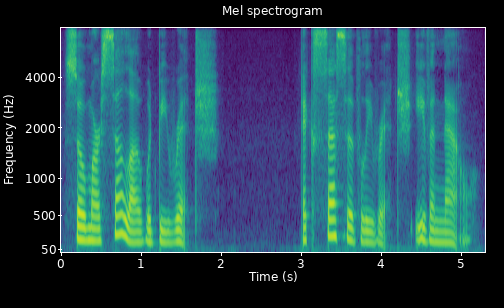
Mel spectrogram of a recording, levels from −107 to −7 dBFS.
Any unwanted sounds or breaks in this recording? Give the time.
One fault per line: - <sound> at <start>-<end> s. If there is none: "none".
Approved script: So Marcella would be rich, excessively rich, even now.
none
